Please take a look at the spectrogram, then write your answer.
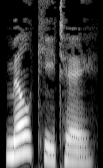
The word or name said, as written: melchite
